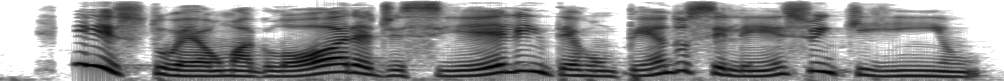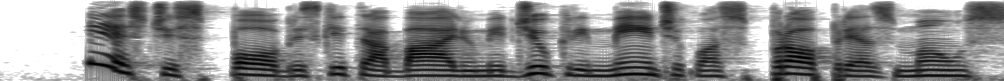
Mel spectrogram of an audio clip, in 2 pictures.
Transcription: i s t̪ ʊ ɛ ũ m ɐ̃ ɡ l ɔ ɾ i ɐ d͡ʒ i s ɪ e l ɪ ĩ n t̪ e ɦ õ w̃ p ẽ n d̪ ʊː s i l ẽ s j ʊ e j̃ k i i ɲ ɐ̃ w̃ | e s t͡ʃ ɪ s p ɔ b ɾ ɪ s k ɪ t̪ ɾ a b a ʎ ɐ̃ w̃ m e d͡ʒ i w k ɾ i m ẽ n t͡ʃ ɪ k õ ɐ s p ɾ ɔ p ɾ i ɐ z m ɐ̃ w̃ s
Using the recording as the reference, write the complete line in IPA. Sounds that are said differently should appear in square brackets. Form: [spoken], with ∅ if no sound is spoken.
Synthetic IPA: i s t̪ ʊ ɛ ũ m [ɐ] ɡ l ɔ ɾ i ɐ d͡ʒ i s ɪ e l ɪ ĩ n t̪ e ɦ õ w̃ p ẽ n d̪ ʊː s i l ẽ s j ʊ [ẽ] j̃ k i i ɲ ɐ̃ w̃ | e s t͡ʃ ɪ s p ɔ b ɾ ɪ s k ɪ t̪ ɾ a b a ʎ ɐ̃ w̃ m e d͡ʒ i w k ɾ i m ẽ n t͡ʃ ɪ k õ ɐ s p ɾ ɔ p ɾ i ɐ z m ɐ̃ w̃ s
